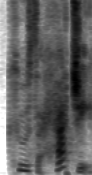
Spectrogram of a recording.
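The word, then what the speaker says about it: Coosawhatchie: yeah yeah so uh just take out the W and you have it Kusa hatchee yeah nice job I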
